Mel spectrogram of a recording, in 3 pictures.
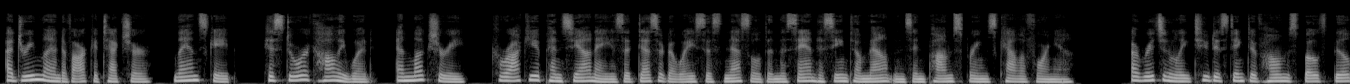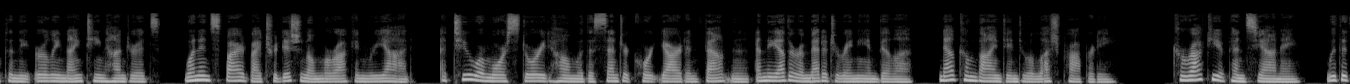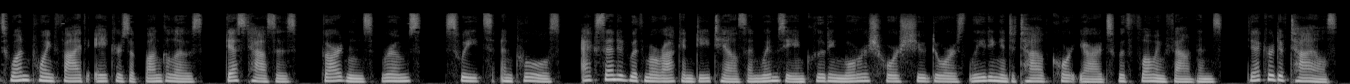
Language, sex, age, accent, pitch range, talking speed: English, female, 50-69, American, 130-165 Hz, 140 wpm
